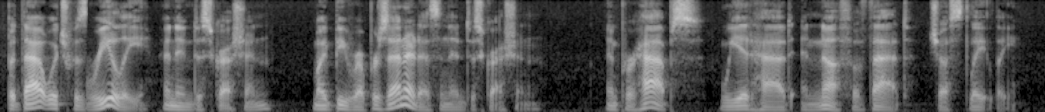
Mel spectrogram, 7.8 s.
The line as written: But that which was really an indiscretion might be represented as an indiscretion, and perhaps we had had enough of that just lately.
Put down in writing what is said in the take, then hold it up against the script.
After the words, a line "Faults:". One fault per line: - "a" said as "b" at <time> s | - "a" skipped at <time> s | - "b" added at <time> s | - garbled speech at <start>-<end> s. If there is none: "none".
But that which was really an indiscretion might be represented as an indiscretion, and perhaps we had had enough of that just lately.
Faults:
none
